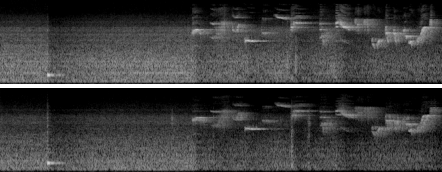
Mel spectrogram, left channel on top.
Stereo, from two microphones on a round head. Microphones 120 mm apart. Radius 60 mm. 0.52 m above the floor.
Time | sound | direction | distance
0.5 | a cowbell | 20° right (ahead or behind) | 0.5 m
1.9 | a bird | 70° left (ahead or behind) | 2 m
